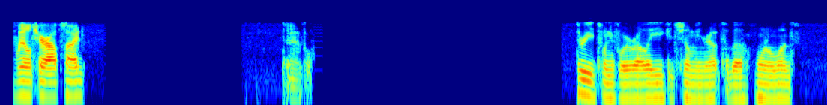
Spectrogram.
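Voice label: Raleigh Police Northeast District Dispatch, p25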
